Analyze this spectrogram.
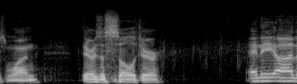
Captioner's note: applause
